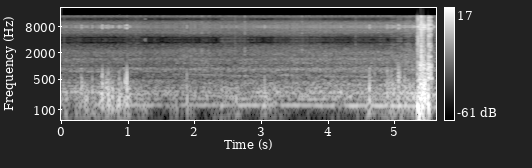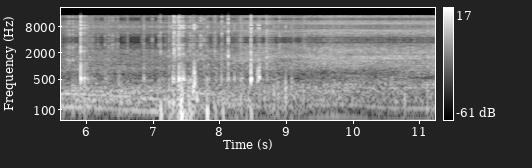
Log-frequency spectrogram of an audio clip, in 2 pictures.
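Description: A vehicle engine idling with a steady low hum. About five seconds in comes one loud, sharp bang, followed by a few softer knocks and rustles.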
